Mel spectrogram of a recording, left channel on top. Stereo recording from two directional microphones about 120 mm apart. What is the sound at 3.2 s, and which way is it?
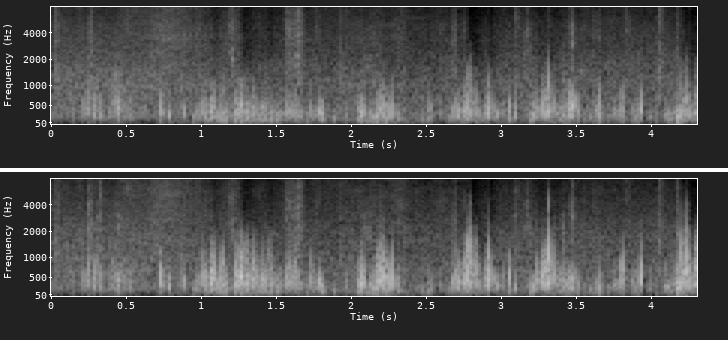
Vehicle, 45° right (ahead or behind).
